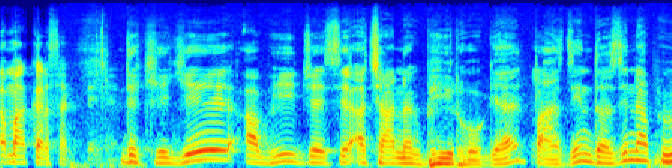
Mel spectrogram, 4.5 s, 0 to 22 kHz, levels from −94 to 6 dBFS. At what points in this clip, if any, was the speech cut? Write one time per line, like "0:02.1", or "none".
none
